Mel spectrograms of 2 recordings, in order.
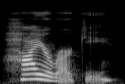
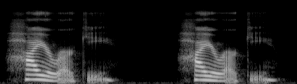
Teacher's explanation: Four syllables with the stress on the first. The c h makes a k sound.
